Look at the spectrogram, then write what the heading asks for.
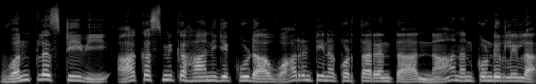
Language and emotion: Kannada, surprised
